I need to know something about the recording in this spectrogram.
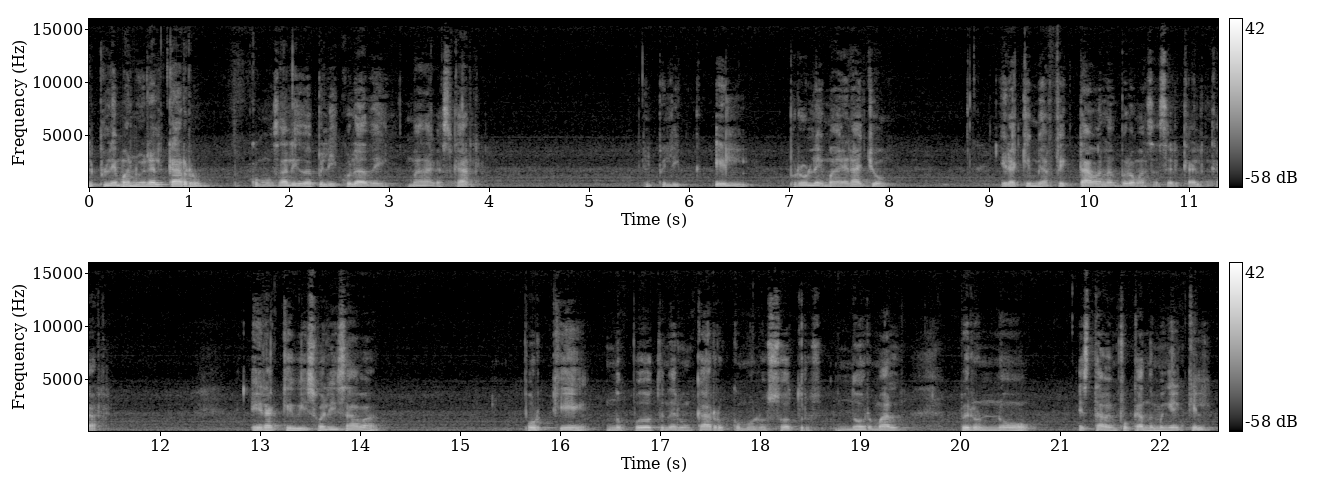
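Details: Adult man who has stuttered since early childhood and still does at times, more or less depending on the situation; stuttering.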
